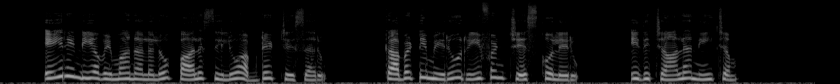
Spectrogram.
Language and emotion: Telugu, sad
